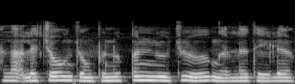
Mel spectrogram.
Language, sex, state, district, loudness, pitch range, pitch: Wancho, female, Arunachal Pradesh, Longding, -13 LUFS, 165-180 Hz, 170 Hz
